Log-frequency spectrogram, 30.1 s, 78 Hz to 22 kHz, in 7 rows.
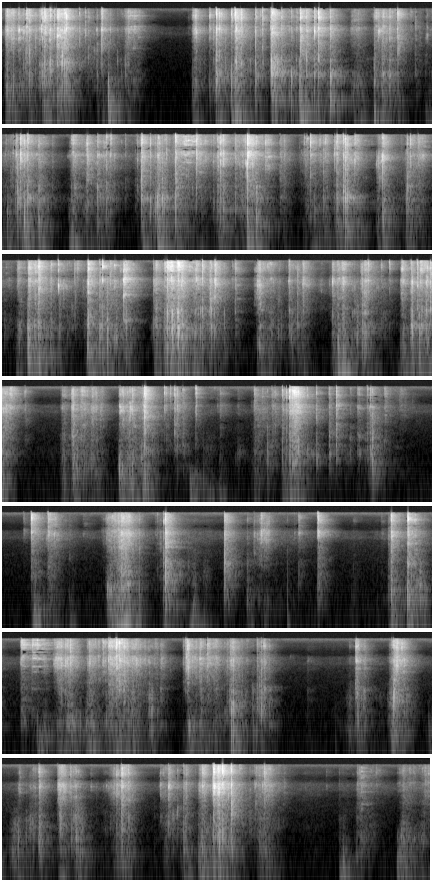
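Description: Plastic pieces of a toy train cracking, snapping and clattering under the rubber soles of Nike Air Force 1 sneakers as they are stepped and ground into the pile. The crunching comes in irregular bursts of rapid clicks, with a few short pauses.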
